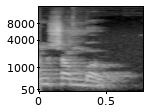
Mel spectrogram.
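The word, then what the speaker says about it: ensemble: अब आप इसको ऐसे प्रोनाउंस करेंगे, ये लिख रखा है, इसका प्रोनाउंसिएशन ये होगा एंसेम्बल।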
